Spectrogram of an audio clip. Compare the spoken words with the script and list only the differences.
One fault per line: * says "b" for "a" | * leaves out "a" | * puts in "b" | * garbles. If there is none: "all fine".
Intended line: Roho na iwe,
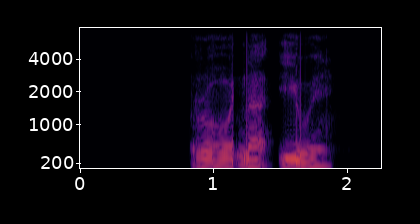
all fine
